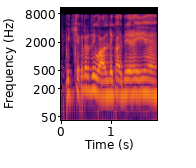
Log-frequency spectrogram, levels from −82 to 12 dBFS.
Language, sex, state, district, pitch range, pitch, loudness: Hindi, male, Jharkhand, Garhwa, 150-160 Hz, 155 Hz, -15 LUFS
